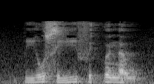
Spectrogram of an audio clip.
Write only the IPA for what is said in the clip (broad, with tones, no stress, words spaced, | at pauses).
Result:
piː˨˥wsiː˨˥ fɪ˨˥k̚wɵ˧n ɐ˨˩w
